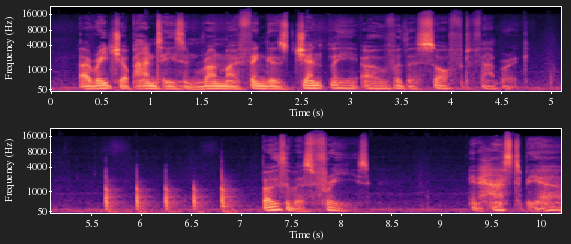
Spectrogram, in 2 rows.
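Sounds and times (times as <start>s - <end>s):
speech: 0.3s - 4.8s, 7.2s - 8.4s, 9.3s - 10.1s
firm knocks on a door: 5.7s - 7.1s.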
